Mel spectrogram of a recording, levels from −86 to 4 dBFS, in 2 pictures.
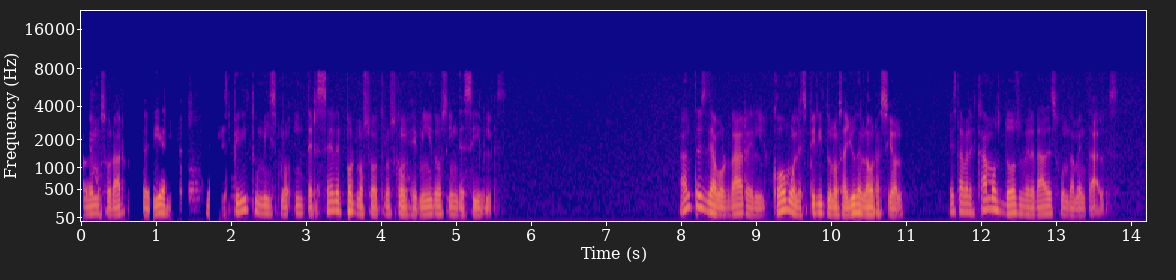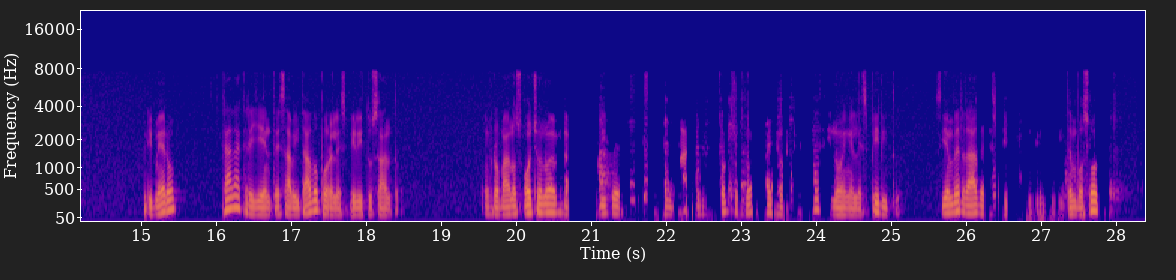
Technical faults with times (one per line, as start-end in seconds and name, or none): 0.00-1.99 speech suppressed in double talk
1.41-2.02 other side's voice leaking through
20.50-24.23 speech suppressed in double talk
21.07-24.06 other side's voice leaking through
26.14-26.45 other side's voice leaking through
26.16-27.92 speech suppressed in double talk
27.29-28.09 other side's voice leaking through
